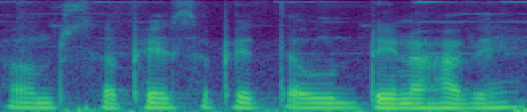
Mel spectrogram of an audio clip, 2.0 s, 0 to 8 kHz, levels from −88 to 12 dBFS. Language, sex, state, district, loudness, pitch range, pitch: Chhattisgarhi, male, Chhattisgarh, Rajnandgaon, -17 LUFS, 120-130 Hz, 125 Hz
